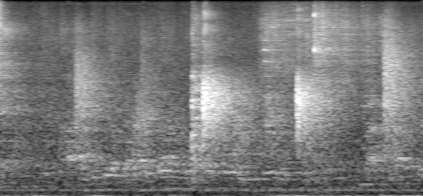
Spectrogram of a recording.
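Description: Carom billiard balls clicking against each other, four sharp clicks spread across a few seconds, each ringing briefly in the hall, over faint background chatter.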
